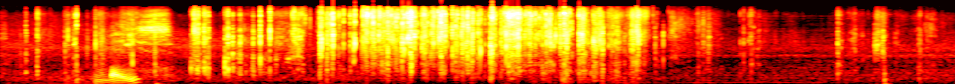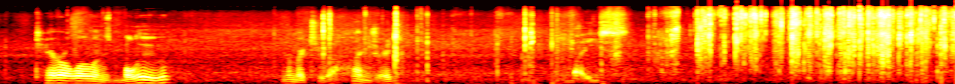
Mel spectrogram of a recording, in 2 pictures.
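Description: Foil card wrappers crinkle and rustle as hands handle them.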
